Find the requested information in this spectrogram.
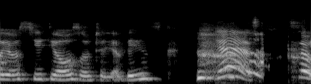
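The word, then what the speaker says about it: Челябинск: For example, I say in Russian Chelyabinsk, but in French it will be Chelyabinsk.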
